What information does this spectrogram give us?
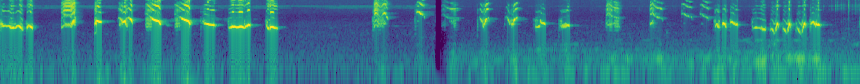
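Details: Greater green leafbird in fast, loud lure song for prompting other leafbirds to sing; quick whistled chips and slurs, a short silence, then softer twittering with faint low rustling at the end.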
